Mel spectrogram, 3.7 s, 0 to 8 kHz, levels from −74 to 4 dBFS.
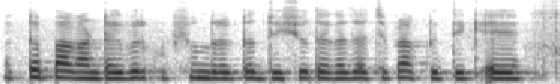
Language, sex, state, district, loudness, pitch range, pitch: Bengali, female, Tripura, West Tripura, -17 LUFS, 225-235 Hz, 230 Hz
